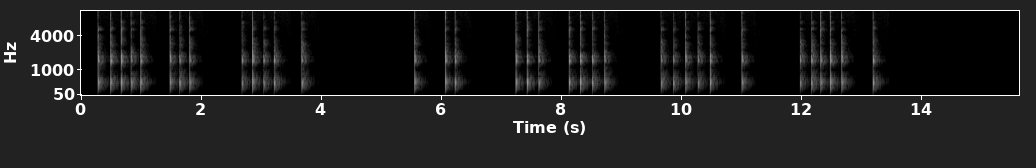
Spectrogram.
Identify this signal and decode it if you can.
Tap code, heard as taps on a table, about 6 knocks a second. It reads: XQ BOVV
